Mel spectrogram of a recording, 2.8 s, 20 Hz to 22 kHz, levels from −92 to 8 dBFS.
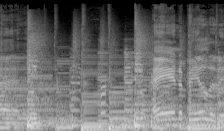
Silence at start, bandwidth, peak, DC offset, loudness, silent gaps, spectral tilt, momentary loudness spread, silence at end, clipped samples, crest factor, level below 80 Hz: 0 s; 18.5 kHz; 0 dBFS; under 0.1%; -14 LUFS; none; -6 dB/octave; 4 LU; 0 s; under 0.1%; 12 dB; -28 dBFS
